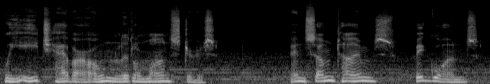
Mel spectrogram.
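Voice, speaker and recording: A calm, caring mother, as a man reads her in a visual novel. She is protective and soothing, at an ordinary male pitch with faint music behind. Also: measured pace, creaky. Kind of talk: dramatic reading of a visual novel.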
